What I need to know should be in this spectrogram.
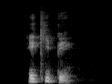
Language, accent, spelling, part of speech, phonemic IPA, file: French, France, équipé, verb, /e.ki.pe/, LL-Q150 (fra)-équipé.wav
- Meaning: past participle of équiper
